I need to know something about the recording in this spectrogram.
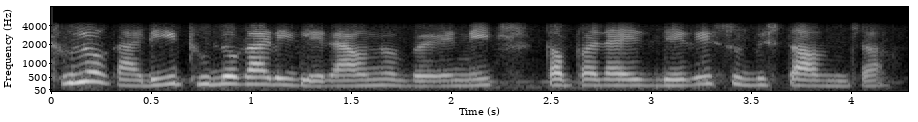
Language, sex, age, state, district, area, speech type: Nepali, female, 30-45, West Bengal, Darjeeling, rural, conversation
